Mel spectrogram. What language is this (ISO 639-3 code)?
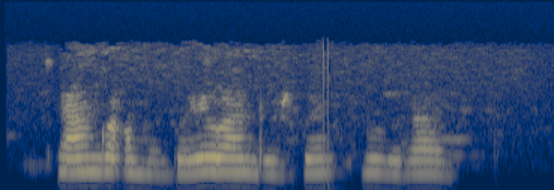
kin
